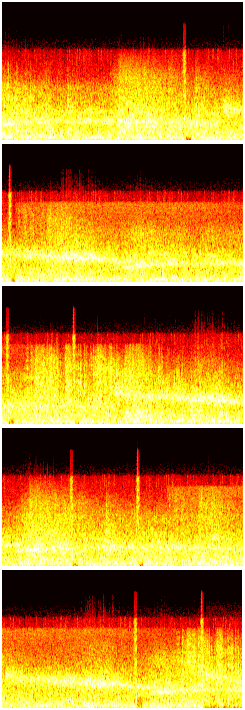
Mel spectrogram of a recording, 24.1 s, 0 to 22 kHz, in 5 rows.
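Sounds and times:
low thunder rumble: 0.0 - 24.0
rain: 0.0 - 24.0
sharp thunder cracks: 0.0 - 24.0
wind howling: 0.0 - 24.0.

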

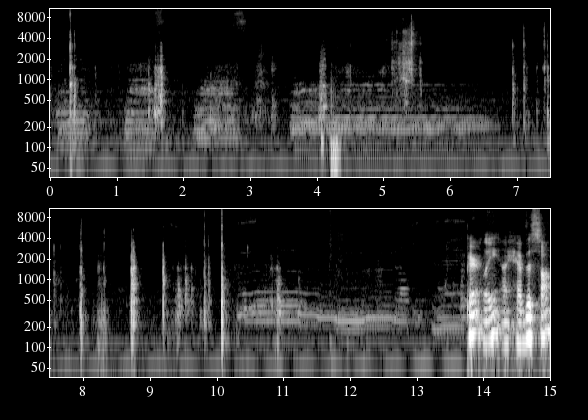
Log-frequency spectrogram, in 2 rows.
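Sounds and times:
soft holiday music: 0.0 - 6.7, 10.3 - 15.0.

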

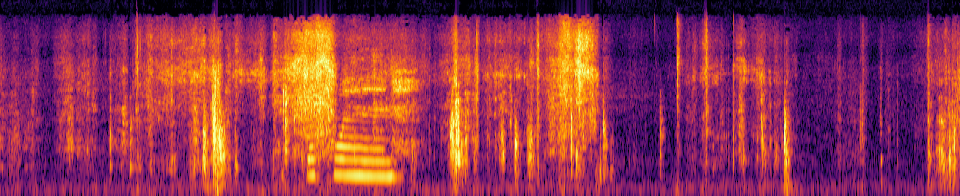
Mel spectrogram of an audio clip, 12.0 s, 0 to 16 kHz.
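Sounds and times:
paper sheets rustling: 0.8 - 7.7, 11.6 - 12.0.

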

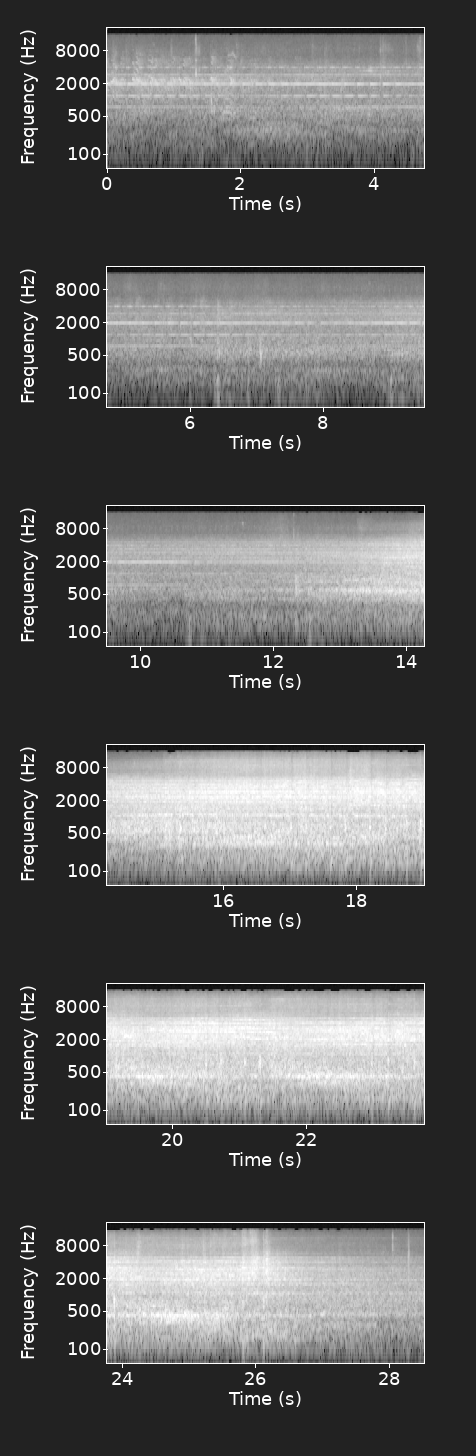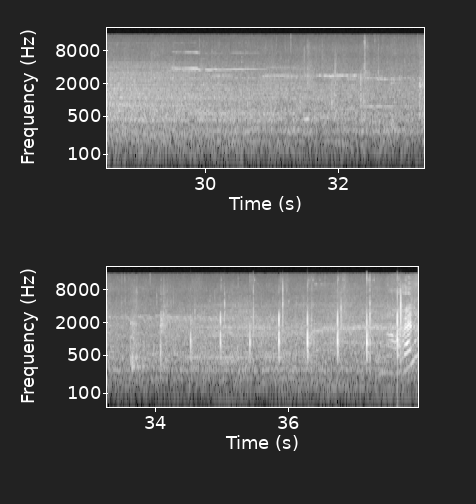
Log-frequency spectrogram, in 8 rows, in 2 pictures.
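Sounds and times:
level-crossing bells ringing: 0.0 - 27.9
electric train passing: 0.0 - 37.9.

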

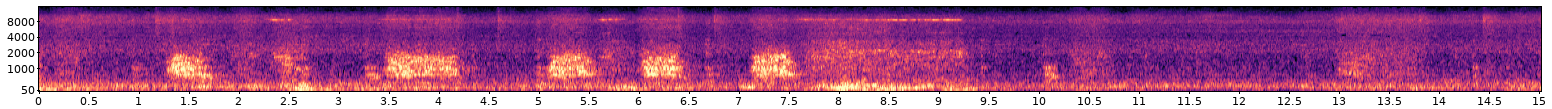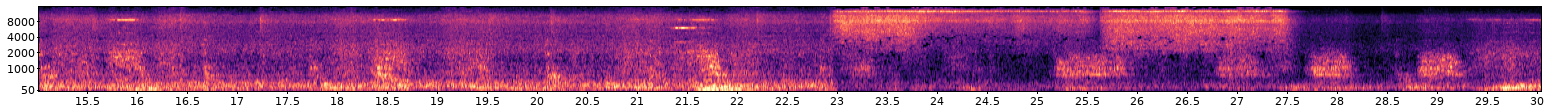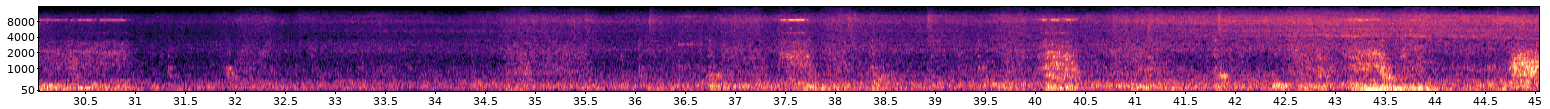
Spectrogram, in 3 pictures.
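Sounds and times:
printing machine running: 0.0 - 45.0
pneumatic air hissing: 23.0 - 28.0.

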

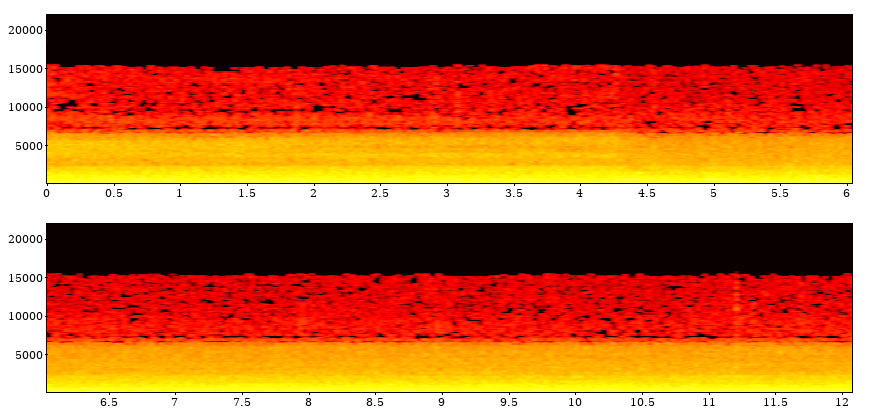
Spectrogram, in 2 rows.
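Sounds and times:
river rushing over stones: 0.0 - 12.0.

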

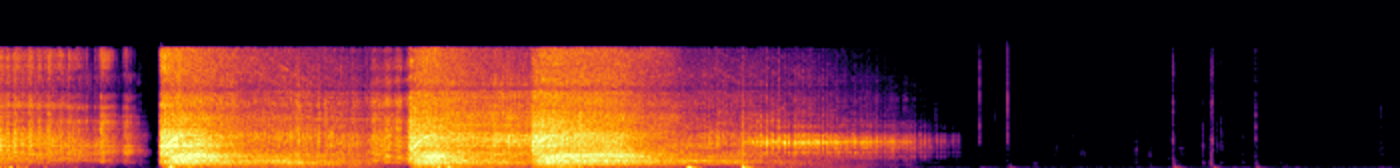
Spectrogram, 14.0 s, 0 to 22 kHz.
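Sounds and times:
electric drill boring into metal: 0.0 - 9.6.

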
